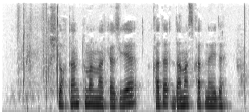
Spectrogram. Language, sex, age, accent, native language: Uzbek, male, 25-34, Jizzax, Uzbek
